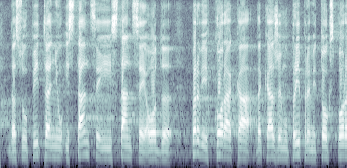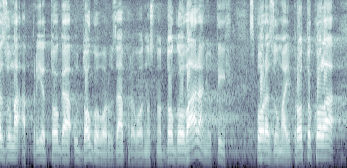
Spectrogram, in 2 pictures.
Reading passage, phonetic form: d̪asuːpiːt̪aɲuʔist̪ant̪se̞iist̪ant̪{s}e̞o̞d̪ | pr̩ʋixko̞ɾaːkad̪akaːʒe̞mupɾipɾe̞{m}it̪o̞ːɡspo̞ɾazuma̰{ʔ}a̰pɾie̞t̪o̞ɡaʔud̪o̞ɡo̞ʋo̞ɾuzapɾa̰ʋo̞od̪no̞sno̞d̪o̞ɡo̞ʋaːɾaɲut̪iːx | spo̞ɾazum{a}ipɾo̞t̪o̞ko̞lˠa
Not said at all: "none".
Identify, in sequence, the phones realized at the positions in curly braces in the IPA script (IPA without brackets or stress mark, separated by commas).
s, m, ʔ, a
